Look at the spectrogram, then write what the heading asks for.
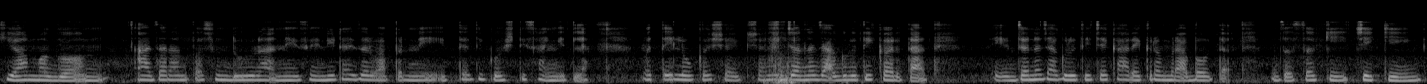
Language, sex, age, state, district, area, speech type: Marathi, female, 30-45, Maharashtra, Yavatmal, rural, spontaneous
